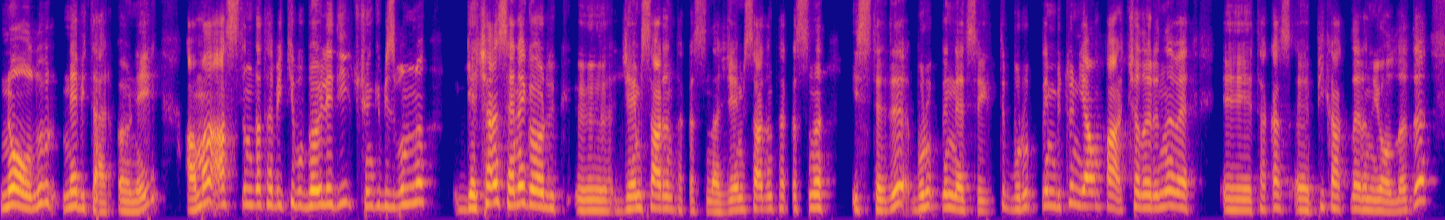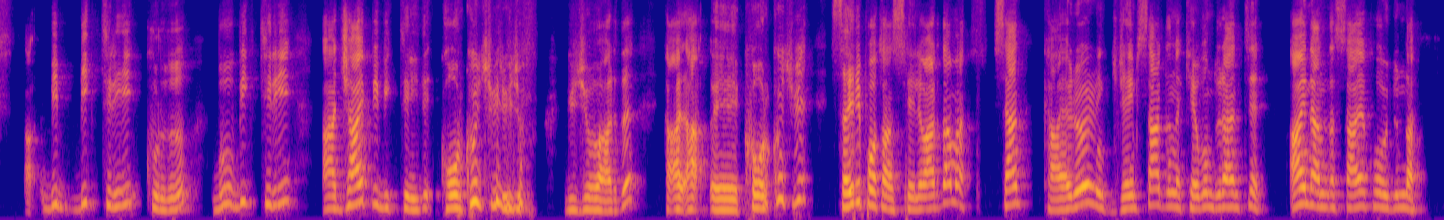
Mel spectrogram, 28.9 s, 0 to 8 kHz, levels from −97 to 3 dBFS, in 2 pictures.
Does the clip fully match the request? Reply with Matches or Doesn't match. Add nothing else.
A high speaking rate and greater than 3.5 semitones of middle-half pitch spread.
Matches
